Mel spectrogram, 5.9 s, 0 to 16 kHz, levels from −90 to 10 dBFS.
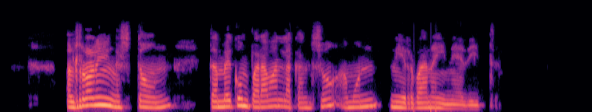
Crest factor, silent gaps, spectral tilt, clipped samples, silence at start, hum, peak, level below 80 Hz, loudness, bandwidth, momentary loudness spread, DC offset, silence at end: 16 dB; 1.32-1.36 s, 1.98-2.09 s, 3.82-3.87 s; -8 dB/octave; under 0.1%; 0.65 s; none; -2 dBFS; -54 dBFS; -18 LUFS; 6.8 kHz; 12 LU; under 0.1%; 1.15 s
